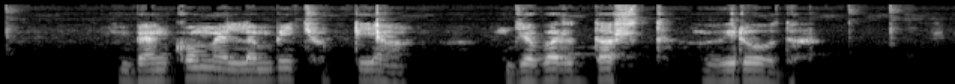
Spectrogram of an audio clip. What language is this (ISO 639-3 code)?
hin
